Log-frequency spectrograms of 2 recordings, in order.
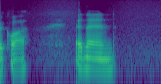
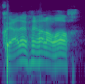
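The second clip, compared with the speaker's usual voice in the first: "Je suis allé fetcher la vache" rushed and mushed together, sounds swallowed; a thick Lac-Saint-Jean farmer; heavy joual accent; 4 semitones higher, faster than usual. Shown as a demonstration. Lac-Saint-Jean local fetching the cow, in heavy joual. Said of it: "Lac-Saint-Jean would say it more like".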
